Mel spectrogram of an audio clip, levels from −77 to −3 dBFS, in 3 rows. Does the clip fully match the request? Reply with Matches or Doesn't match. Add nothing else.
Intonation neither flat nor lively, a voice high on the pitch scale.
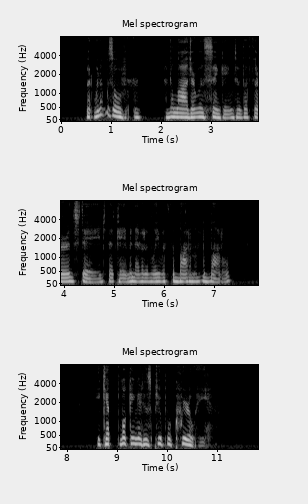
Doesn't match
